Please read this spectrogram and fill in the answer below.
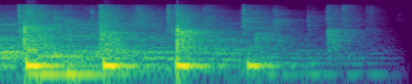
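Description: Rhythmic group hand-clapping with percussion keeping time to a devotional menzuma chant, a little under three beats a second over a low held tone. The beat fades out near the end.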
